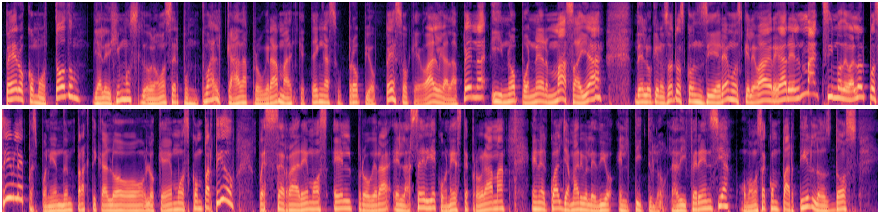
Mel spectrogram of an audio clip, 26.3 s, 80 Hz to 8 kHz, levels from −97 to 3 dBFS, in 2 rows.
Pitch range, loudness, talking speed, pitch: 115-170 Hz, -16 LUFS, 180 wpm, 140 Hz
